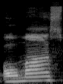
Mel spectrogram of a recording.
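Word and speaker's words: Omos: choosing to ignore it Omas will not win in the world championship almost almost I mean I mean the way they pronounce it on WWE is Omas but like I'm not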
